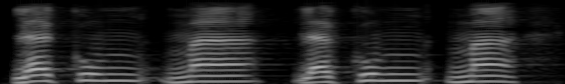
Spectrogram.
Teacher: أطبقتهما مرتين، المرة الأولى عن الميم الأولى والمرة الثانية عن الميم الثانية، لكم ما، فكررت العمل مرتين من المكان نفسه.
